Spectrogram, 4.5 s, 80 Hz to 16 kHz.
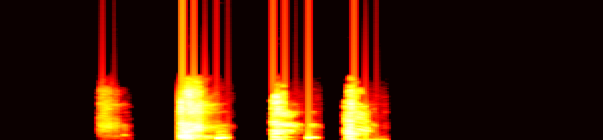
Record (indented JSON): {
  "three_cough_length": "4.5 s",
  "three_cough_amplitude": 29039,
  "three_cough_signal_mean_std_ratio": 0.27,
  "survey_phase": "beta (2021-08-13 to 2022-03-07)",
  "age": "18-44",
  "gender": "Female",
  "wearing_mask": "Yes",
  "symptom_cough_any": true,
  "symptom_new_continuous_cough": true,
  "symptom_runny_or_blocked_nose": true,
  "symptom_shortness_of_breath": true,
  "symptom_sore_throat": true,
  "symptom_abdominal_pain": true,
  "symptom_diarrhoea": true,
  "symptom_fatigue": true,
  "symptom_headache": true,
  "symptom_change_to_sense_of_smell_or_taste": true,
  "symptom_loss_of_taste": true,
  "symptom_onset": "3 days",
  "smoker_status": "Ex-smoker",
  "respiratory_condition_asthma": false,
  "respiratory_condition_other": false,
  "recruitment_source": "Test and Trace",
  "submission_delay": "1 day",
  "covid_test_result": "Positive",
  "covid_test_method": "RT-qPCR",
  "covid_ct_value": 18.6,
  "covid_ct_gene": "ORF1ab gene",
  "covid_ct_mean": 19.4,
  "covid_viral_load": "440000 copies/ml",
  "covid_viral_load_category": "Low viral load (10K-1M copies/ml)"
}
